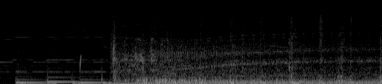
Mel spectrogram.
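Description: Car engine starting in the video game Sneaky Sasquatch: a cranking stutter that catches and settles into a steady, moderately loud idle.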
